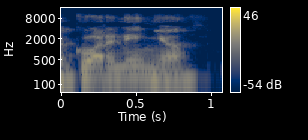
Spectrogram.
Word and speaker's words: Guadagnino: Yeah, Guadagnino. – Guadagnino.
